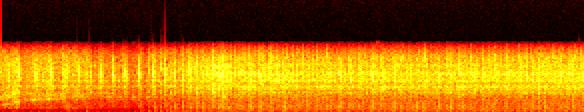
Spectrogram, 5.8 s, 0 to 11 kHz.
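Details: FrankenBriggs two-cylinder built in 30 minutes from a three-cylinder, even fire, front cylinder disconnected, muffler removed, chain-drive distributor firing cylinders 180° apart. A few cranking pulses, then a fast, even putter with no misses or knocks: normal running.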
